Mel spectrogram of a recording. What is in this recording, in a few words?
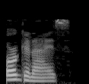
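"organise", British English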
